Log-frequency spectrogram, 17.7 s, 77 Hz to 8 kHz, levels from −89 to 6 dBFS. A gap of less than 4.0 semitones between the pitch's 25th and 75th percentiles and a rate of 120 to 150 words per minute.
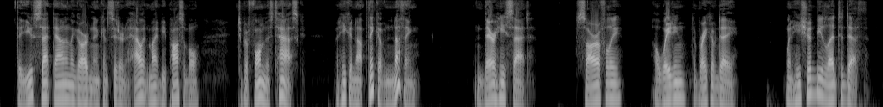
No: average, 4.4 semitones; average, 140 wpm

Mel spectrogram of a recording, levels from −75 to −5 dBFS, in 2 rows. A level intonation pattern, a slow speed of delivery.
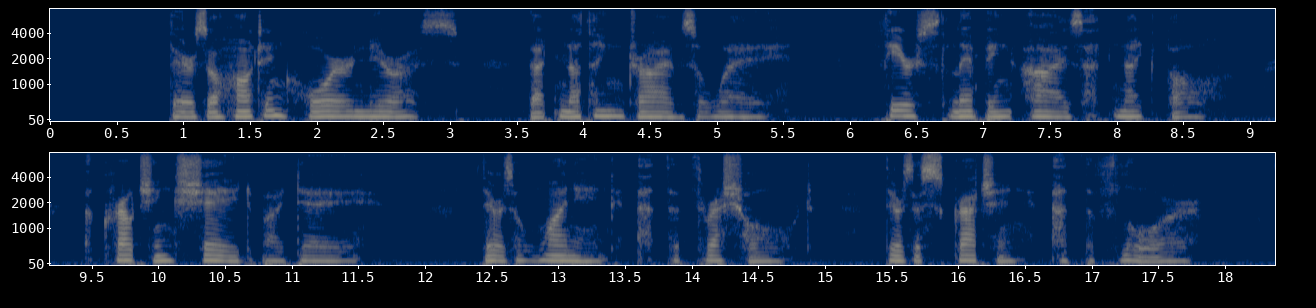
Yes: narrow, 1.6 semitones; slow, 105 wpm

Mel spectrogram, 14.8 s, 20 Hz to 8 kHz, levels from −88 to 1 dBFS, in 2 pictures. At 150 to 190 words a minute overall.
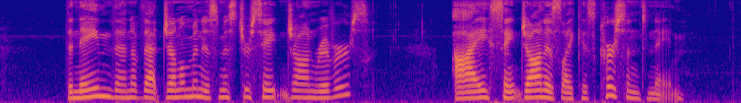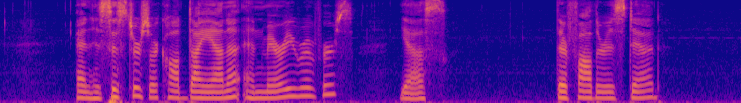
No: slow, 135 wpm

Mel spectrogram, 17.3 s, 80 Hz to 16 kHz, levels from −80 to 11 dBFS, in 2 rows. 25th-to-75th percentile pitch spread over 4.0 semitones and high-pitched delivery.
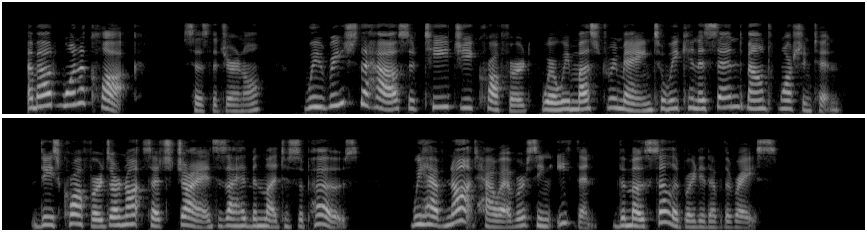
Yes: wide, 5.4 semitones; very high, 250 Hz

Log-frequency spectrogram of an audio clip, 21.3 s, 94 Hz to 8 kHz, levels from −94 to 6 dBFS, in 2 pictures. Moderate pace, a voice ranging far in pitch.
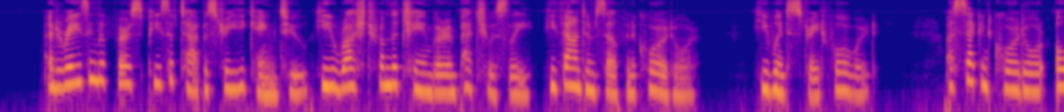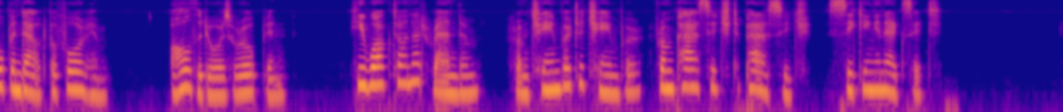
No: average, 150 wpm; average, 4.5 semitones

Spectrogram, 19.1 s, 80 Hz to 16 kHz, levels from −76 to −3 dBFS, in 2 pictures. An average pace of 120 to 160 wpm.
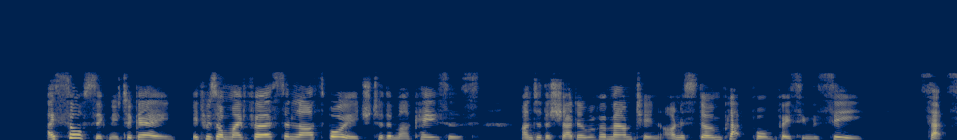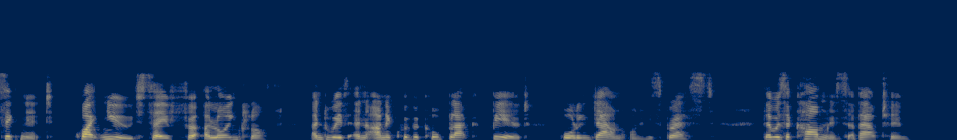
No: average, 170 wpm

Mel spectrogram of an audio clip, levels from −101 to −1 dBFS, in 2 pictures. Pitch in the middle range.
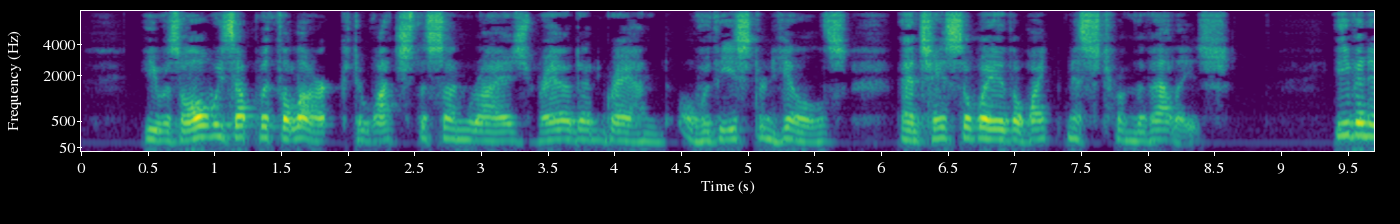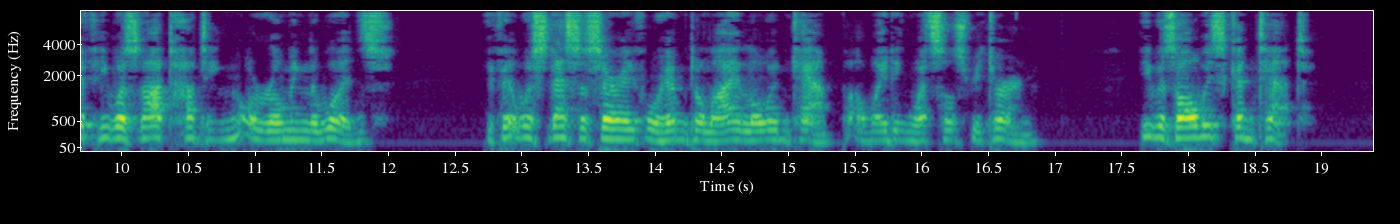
Yes: medium, 170 Hz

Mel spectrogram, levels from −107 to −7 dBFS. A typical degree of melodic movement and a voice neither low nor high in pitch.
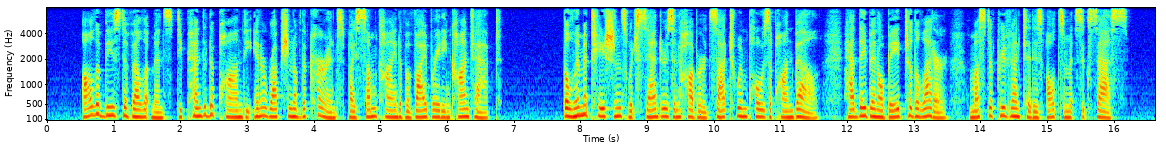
Yes: average, 3.1 semitones; medium, 170 Hz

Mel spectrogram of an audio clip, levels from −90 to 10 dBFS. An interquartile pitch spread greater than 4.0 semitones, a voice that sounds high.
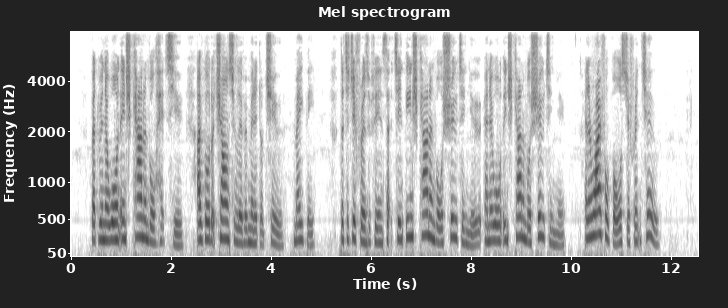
Yes: average, 4.7 semitones; high, 215 Hz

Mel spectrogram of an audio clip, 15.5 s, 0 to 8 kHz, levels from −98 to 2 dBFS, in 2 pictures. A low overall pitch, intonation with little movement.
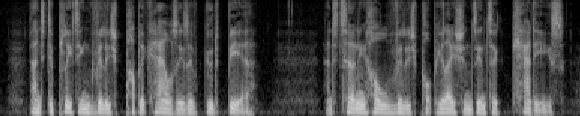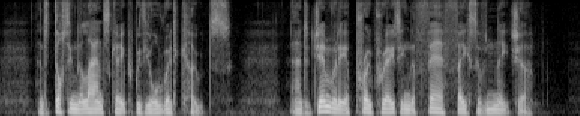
Yes: very low, 95 Hz; narrow, 2.0 semitones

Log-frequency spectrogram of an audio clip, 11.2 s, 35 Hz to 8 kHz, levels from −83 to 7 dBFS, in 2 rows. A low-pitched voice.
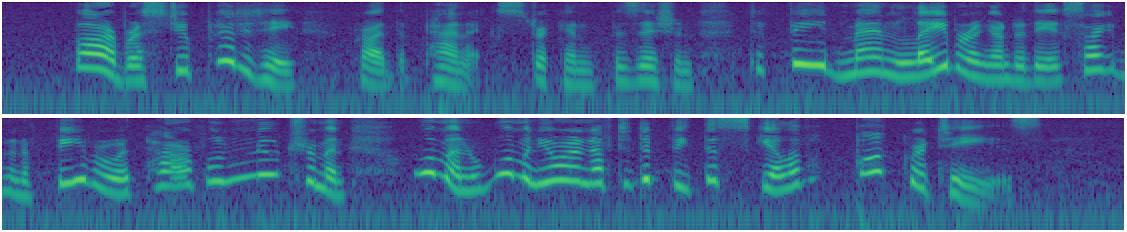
No: very high, 285 Hz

